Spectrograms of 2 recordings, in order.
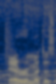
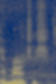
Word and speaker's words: Emeritus: names are John pilo from he is an aramus am I pronouncing that right Emeritus Emeritus professor of physics in mes University is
